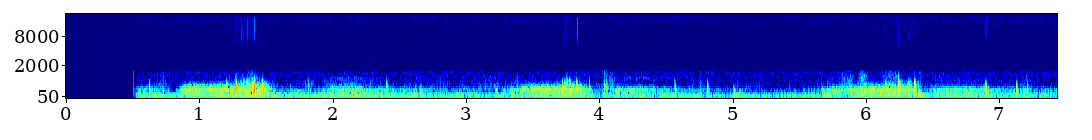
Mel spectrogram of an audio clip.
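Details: Child's lungs recorded with an electronic stethoscope: many brief, fine popping crackles clustered within breaths, AI-classified fine crackles, characteristic of bronchitis or pneumonia.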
